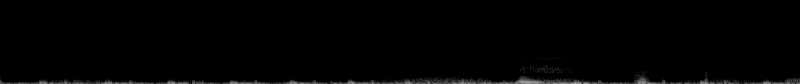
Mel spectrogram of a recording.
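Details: Binaural recording of a normal heartbeat right after 37 push-ups, day 18 of a strength-training series.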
